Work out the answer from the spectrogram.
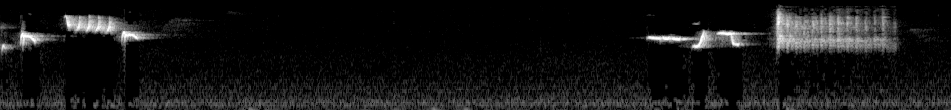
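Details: Blue-and-white Flycatcher delivering bright, high whistled phrases with slurred notes, a pause of several seconds, then more whistles ending in a harsh buzzy burst; faint low rumble underneath.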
